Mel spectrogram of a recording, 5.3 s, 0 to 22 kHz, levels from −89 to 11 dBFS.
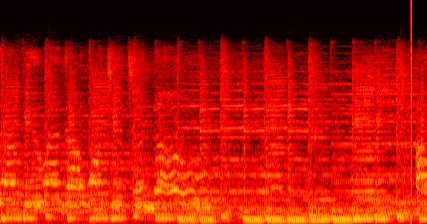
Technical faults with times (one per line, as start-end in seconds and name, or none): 5.14 file tags played as audio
